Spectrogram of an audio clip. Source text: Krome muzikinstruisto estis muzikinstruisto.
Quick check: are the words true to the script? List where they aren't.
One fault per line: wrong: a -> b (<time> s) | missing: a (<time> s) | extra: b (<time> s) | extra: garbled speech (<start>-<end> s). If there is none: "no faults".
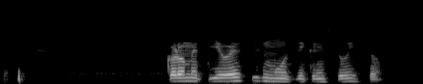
wrong: muzikinstruisto -> tio (2.1 s)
